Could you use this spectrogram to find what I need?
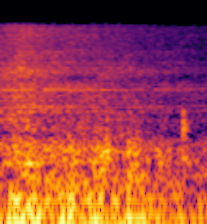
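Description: A roller coaster train rumbles along its track.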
